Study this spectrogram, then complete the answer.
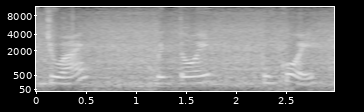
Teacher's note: Dalam dialek Kedah pula disebut sebagai jual, betul, pukul, iaitu L, fonem L berubah menjadi fonem I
